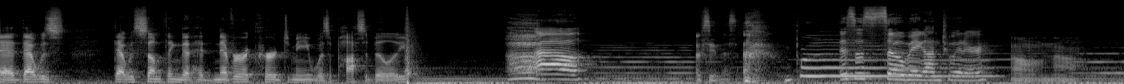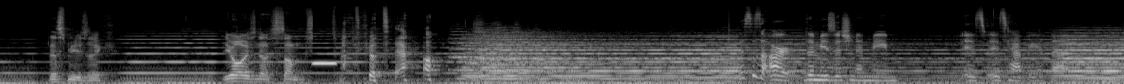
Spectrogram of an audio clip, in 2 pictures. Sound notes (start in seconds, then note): 5.0 gasps; 6.9 hums chord; 7.4 chuckles; 10.3 suspenseful music; 15.7 dramatic music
